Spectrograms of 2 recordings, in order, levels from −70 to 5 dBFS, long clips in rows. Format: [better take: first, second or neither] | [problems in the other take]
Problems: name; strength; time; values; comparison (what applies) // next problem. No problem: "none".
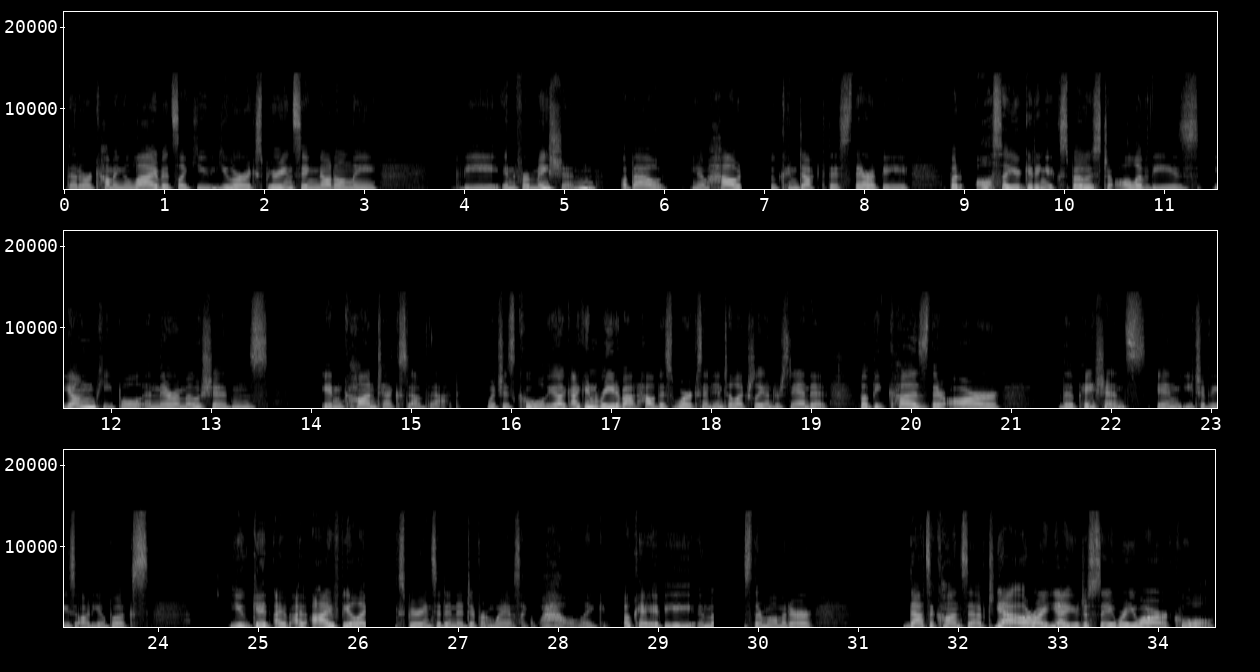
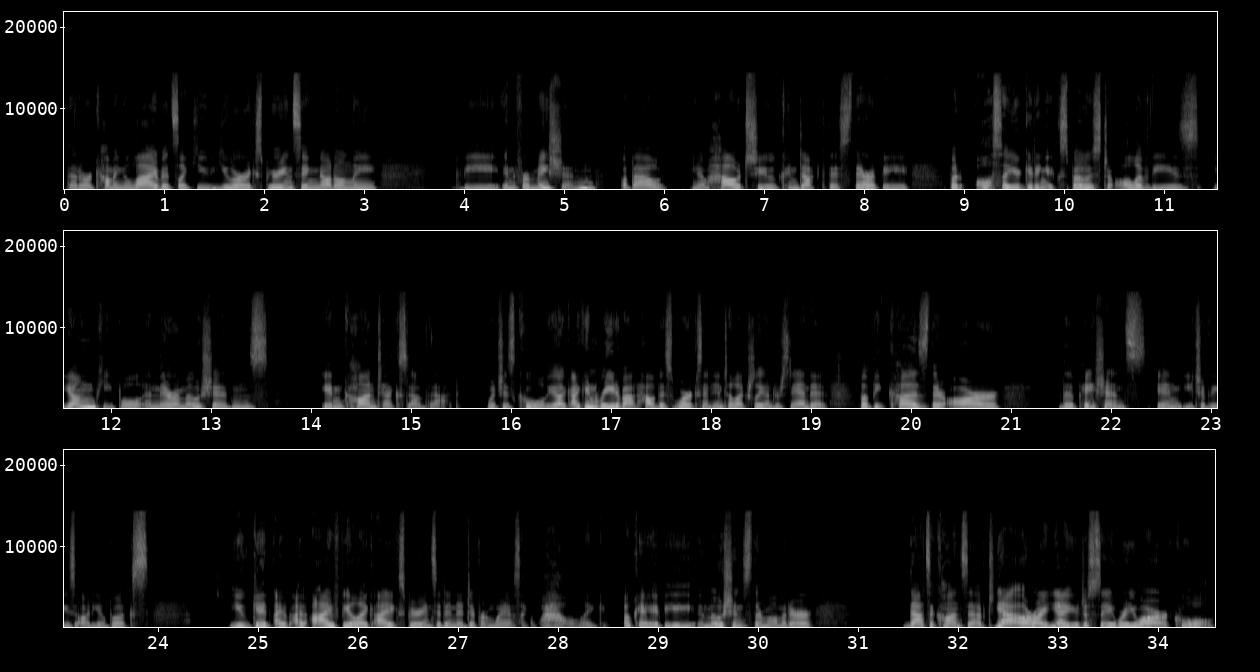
second | audio cutting out; at 7 s, at 26 s and at 30 s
